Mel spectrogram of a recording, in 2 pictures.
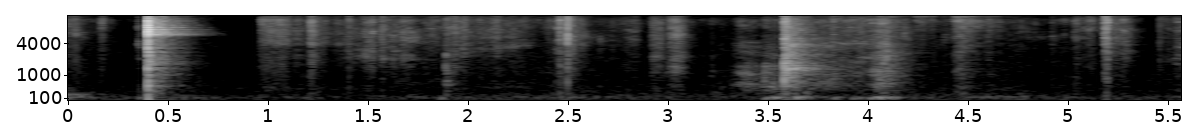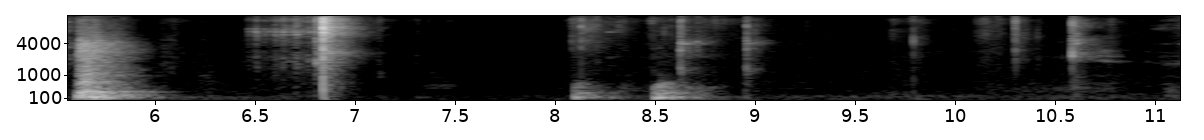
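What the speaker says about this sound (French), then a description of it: "Découpe des bandelettes de papier carton, de papier buvard" Scissors snip through strips of cardboard and blotting paper in sharp, separate cuts, about a dozen crisp clicks and short rasps spaced irregularly, close and fairly quiet against near silence.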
